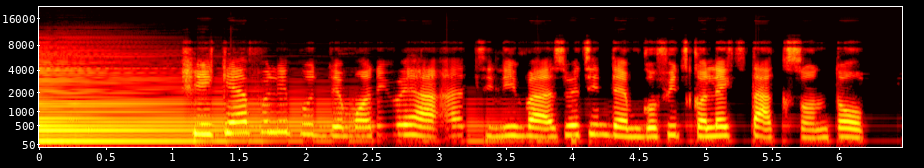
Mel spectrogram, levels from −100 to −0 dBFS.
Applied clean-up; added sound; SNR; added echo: neural mask model RNNoise.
